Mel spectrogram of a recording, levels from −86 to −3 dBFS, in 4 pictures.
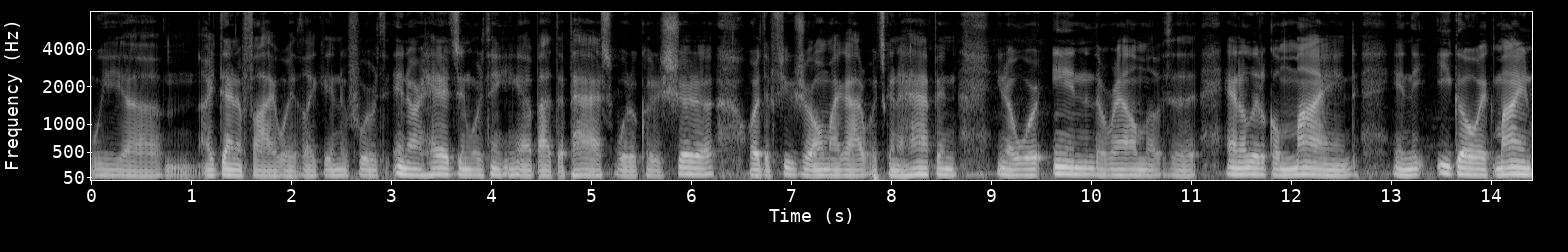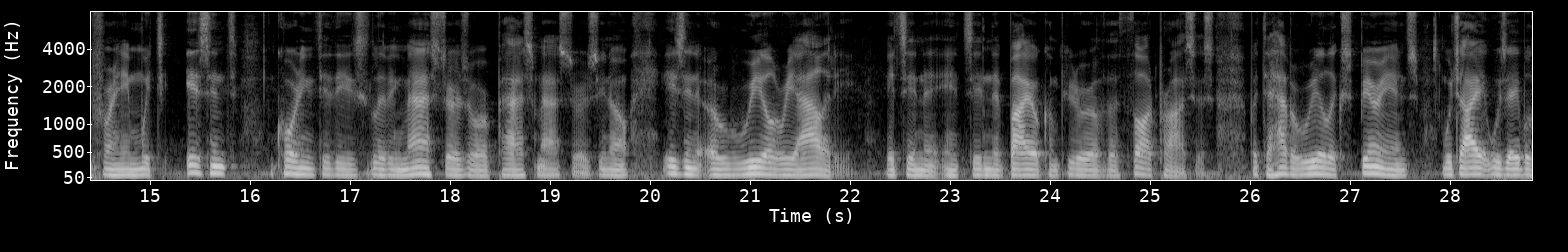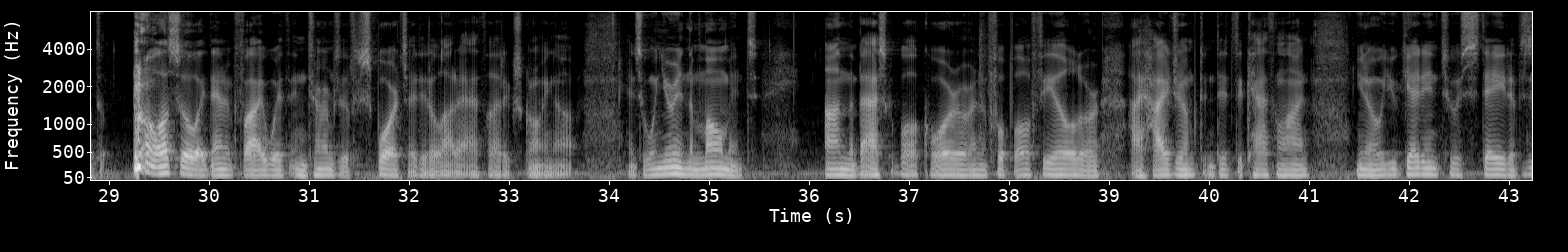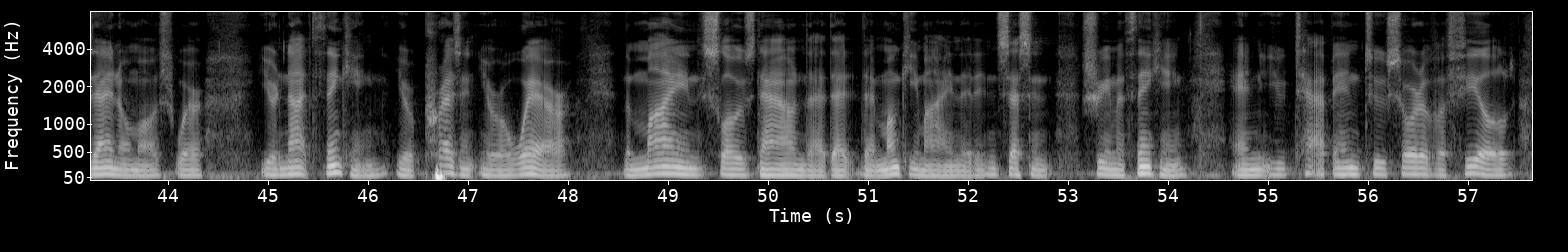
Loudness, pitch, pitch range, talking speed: -28 LUFS, 100 Hz, 95-110 Hz, 165 wpm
